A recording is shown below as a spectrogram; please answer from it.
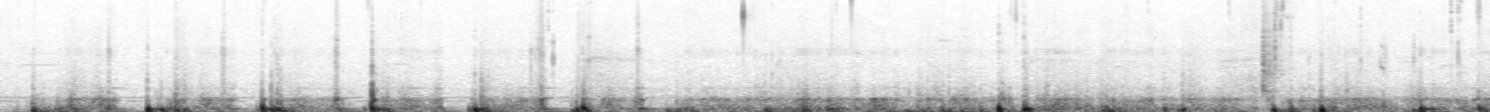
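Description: Fingertips and nails of both hands scratch and tap directly on the round metal mesh grille of a white USB condenser microphone with a hollow head. The result is a steady, deep rumbling scratch packed almost entirely into the low end, broken by repeated sharp, boomy thumps that die away almost instantly, with a few faint high clicks.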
